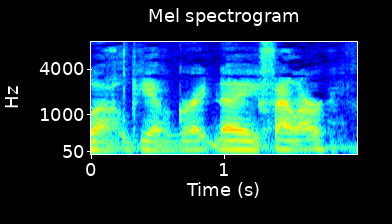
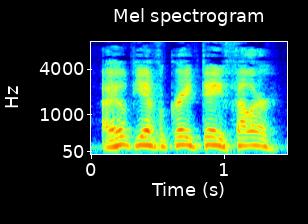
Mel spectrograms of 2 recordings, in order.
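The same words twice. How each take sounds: First: It is said in a put-on character voice. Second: It is said in his ordinary natural voice.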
